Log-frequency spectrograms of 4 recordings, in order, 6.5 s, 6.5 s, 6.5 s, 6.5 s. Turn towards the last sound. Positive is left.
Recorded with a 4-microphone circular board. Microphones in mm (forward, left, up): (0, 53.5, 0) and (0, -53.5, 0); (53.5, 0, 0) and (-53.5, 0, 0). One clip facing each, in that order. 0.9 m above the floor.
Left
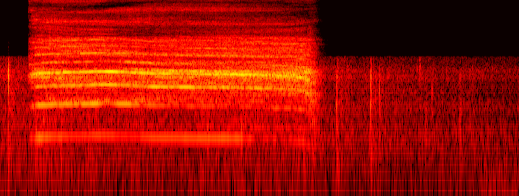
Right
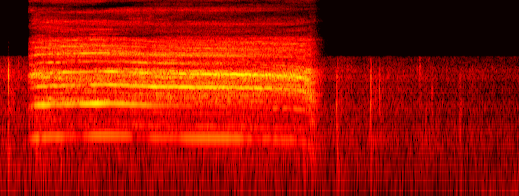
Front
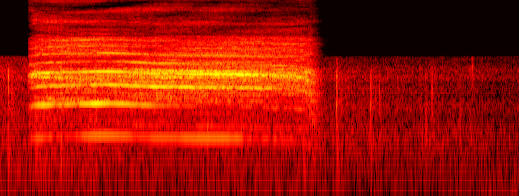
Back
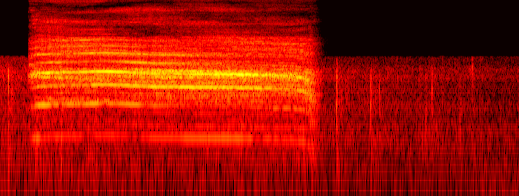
turn(degrees=-150)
